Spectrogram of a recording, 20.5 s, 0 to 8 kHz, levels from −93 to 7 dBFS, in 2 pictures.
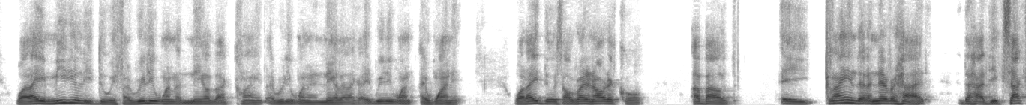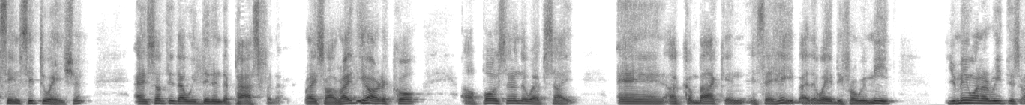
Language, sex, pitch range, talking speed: English, male, 125-155 Hz, 255 wpm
